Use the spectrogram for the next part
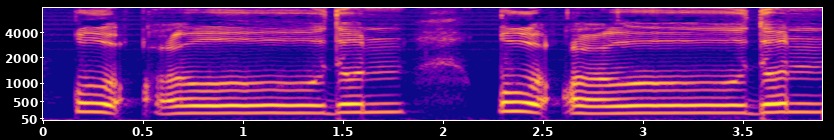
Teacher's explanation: اب دیکھیں یہ قوف موٹا ہے تو موٹا ہی پڑھیں گے، آگے عین پہ پیش اور جزم والی واو ہے، یہ واو مدہ ہے، اس کو 2 حرکات لمبا کریں گے اور قوف کو موٹا پڑھیں گے۔ قعود، عین پہ بھی آپ نے تھوڑی پریکٹس کرنی ہے اور قوف کو موٹا پڑھنا ہے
